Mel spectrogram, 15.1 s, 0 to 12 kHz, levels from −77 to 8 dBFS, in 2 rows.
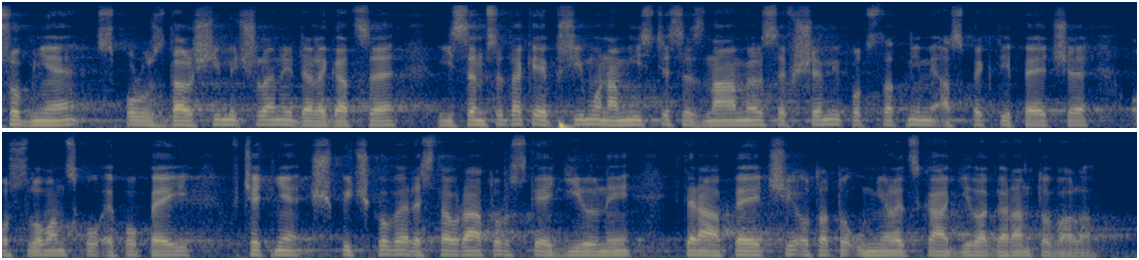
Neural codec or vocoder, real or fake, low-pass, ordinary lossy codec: none; real; 10.8 kHz; Opus, 24 kbps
